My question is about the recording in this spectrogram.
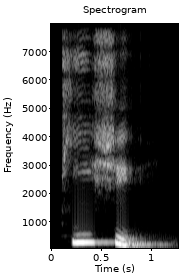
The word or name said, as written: tixu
